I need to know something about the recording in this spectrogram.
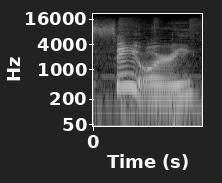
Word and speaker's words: Sayori: According to the YouTube video I just watched, it is Sayori, so we'll go with that. And if it's wrong, blame YouTube, not me. Oh, so this is Sayori.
